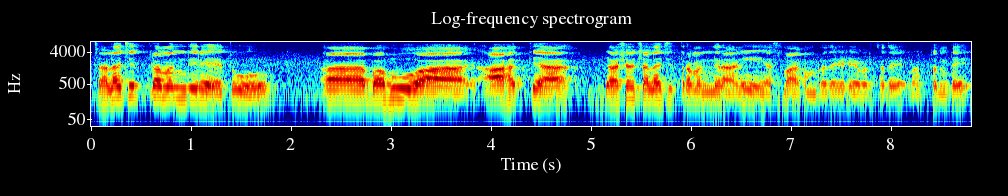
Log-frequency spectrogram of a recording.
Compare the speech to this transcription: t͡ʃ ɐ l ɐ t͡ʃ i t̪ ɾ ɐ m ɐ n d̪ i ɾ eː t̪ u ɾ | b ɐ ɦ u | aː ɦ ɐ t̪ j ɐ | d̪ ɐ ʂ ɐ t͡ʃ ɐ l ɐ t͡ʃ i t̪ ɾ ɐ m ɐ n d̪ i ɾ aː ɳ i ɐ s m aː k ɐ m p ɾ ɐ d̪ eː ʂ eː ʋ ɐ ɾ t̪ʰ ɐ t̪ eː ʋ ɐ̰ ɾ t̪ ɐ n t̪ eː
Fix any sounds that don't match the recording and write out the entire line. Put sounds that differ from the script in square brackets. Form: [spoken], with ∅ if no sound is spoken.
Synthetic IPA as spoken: t͡ʃ ɐ l ɐ t͡ʃ i t̪ ɾ ɐ m ɐ n d̪ i ɾ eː t̪ u [∅] | b ɐ ɦ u | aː ɦ ɐ t̪ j ɐ | d̪ ɐ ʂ ɐ t͡ʃ ɐ l ɐ t͡ʃ i t̪ ɾ ɐ m ɐ n d̪ i ɾ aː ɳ i ɐ s m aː k ɐ m p ɾ ɐ d̪ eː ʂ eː ʋ ɐ ɾ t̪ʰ ɐ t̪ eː ʋ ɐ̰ ɾ t̪ ɐ n t̪ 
